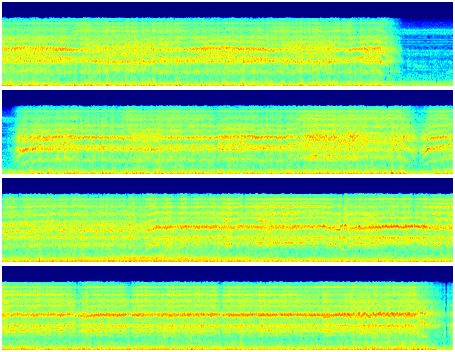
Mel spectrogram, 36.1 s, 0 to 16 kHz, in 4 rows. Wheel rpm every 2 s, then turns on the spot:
160, 160, 160, 140, 40, 160, 160, 180, 140, 190, 210, 230, 220, 220, 230, 230, 230, 180.
none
